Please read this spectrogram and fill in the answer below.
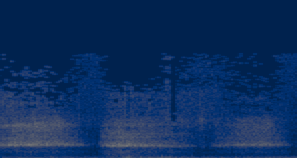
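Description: A person's breath through the nose close to the microphone: two long breaths with a short break between them, each carrying a thin whistling note.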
